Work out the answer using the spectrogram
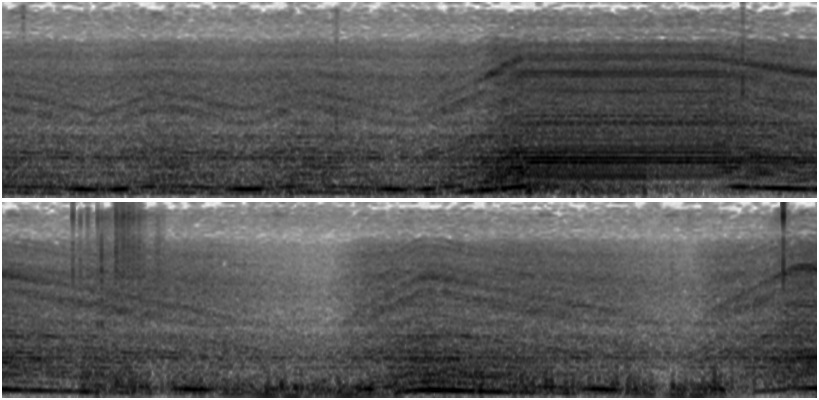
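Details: Land Rover Discovery Sport Ingenium diesel, revved up and down: a whirring metallic note that rises and falls with engine speed; balance shaft fault, with scored, blued needle bearings suspected as the cause.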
